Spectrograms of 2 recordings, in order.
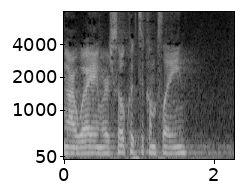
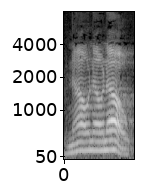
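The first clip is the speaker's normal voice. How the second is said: higher, louder no no no; loud repeated no; 6 semitones higher, 8 dB louder, slower than usual. Acted. Preacher refusing the devil's lie with force. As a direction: shut it down emphatically.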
